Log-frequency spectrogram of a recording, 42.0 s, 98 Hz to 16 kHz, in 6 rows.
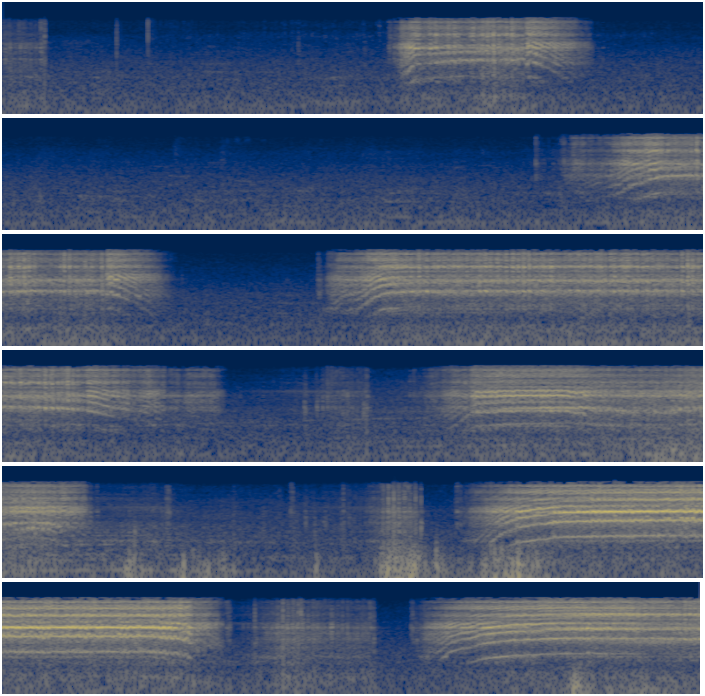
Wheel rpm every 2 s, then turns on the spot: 0, 10, 80, 0, 0, 0, 60, 90, 20, 150, 160, 50, 30, 120, 40, 0, 70, 160, 90, 40, 160.
28-30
